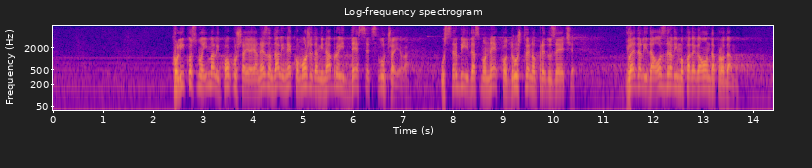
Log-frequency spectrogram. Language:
Serbian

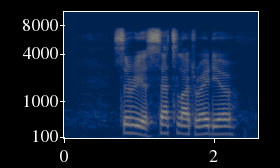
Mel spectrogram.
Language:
English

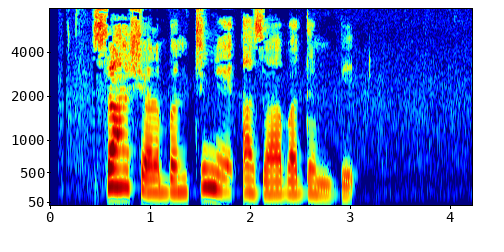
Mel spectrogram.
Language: Dagbani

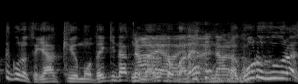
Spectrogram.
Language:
Japanese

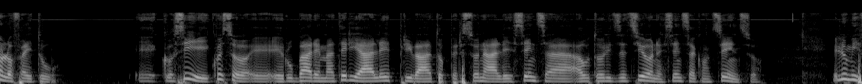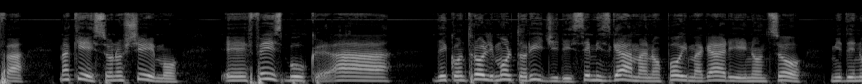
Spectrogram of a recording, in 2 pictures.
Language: Italian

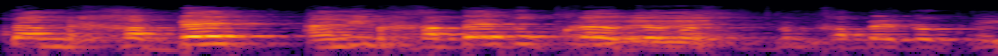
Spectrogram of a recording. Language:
Hebrew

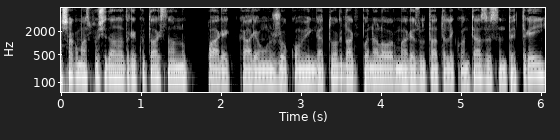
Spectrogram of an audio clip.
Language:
Romanian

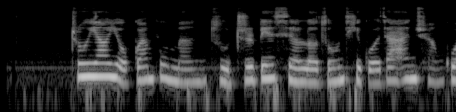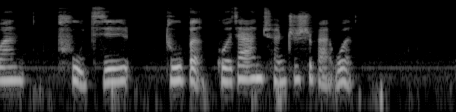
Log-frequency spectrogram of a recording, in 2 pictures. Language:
Chinese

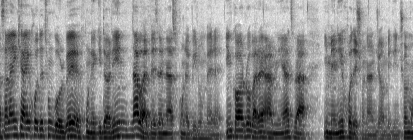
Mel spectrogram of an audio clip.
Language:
Persian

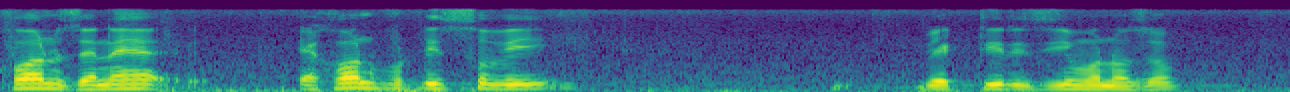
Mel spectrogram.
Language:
Assamese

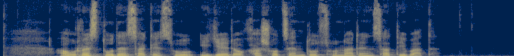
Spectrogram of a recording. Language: Basque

